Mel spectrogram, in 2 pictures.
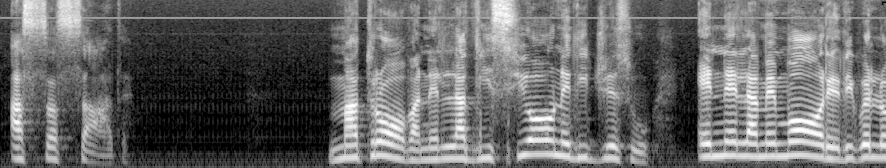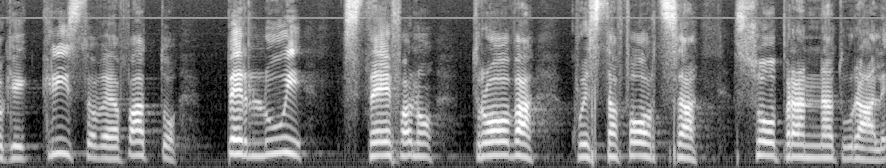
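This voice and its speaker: A man delivering a sermon in an earnest, measured way, with dramatic pauses and direct questions to the listener. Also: high voice, fairly bright tone. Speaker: preacher.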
